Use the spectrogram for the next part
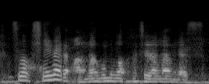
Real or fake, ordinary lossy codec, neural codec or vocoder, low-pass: fake; none; codec, 16 kHz, 1 kbps, FreqCodec, smaller model; none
